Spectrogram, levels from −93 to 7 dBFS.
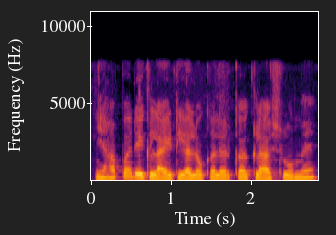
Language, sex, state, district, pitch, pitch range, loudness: Hindi, female, Madhya Pradesh, Dhar, 215 Hz, 205-225 Hz, -14 LUFS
